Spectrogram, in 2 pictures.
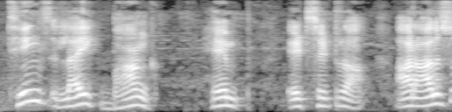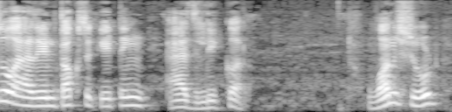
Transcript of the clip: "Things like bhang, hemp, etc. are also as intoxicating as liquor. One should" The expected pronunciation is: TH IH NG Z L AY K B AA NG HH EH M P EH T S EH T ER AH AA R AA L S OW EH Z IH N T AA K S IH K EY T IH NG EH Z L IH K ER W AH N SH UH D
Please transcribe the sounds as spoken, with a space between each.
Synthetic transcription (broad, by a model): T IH NG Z L AY K B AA NG HH EH M P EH T S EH T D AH AA R AA L S OW EH Z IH N T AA K S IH K EY T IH NG EH Z L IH K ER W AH N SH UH D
